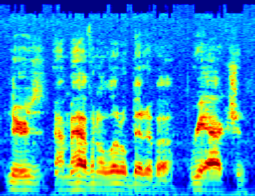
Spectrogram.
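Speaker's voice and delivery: ordinary talk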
